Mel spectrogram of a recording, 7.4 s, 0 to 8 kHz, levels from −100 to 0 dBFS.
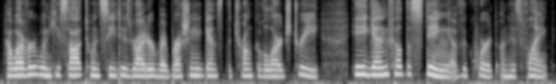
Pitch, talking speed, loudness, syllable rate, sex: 205 Hz, 225 wpm, -19 LUFS, 5.4 syllables/s, female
